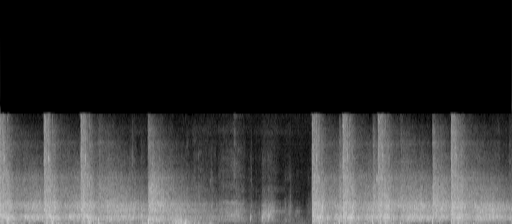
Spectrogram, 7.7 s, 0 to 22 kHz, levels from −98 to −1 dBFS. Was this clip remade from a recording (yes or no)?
yes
